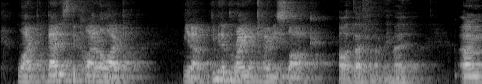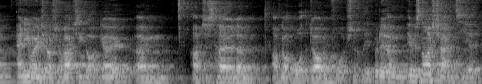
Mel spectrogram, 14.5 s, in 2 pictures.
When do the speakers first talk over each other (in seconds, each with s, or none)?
none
